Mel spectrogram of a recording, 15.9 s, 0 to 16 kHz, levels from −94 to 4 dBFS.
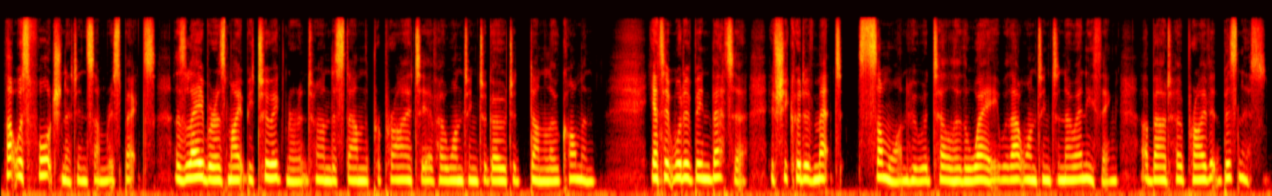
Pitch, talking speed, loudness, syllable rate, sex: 215 Hz, 195 wpm, -20 LUFS, 5.6 syllables/s, female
